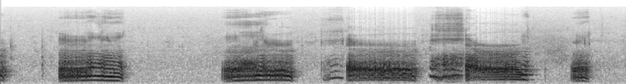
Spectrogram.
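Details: Chihuahua-Miniature Pinscher mix guarding his treats with a run of separate growls, each lasting about a second, wavering in pitch and separated by brief silences.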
